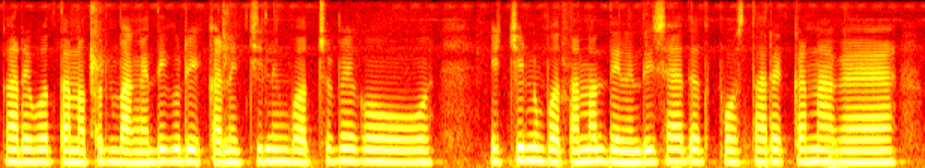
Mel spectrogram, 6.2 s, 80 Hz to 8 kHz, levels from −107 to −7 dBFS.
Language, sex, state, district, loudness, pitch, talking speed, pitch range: Chakma, female, Tripura, Unakoti, -16 LUFS, 200 Hz, 165 wpm, 195-205 Hz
